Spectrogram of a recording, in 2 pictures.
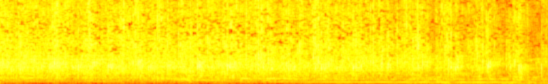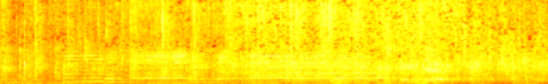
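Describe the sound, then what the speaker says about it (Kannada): Loud, continuous audience applause welcoming an honored student at a school achievement ceremony, dense clapping throughout with music and a voice faintly underneath. "ಅವರಿಗೆ ಜೋರಾಗಿ ಚಪ್ಪಾಳೆಯೊಂದಿಗೆ ಸ್ವಾಗತವನ್ನು ಕೊಡೋಣ"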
